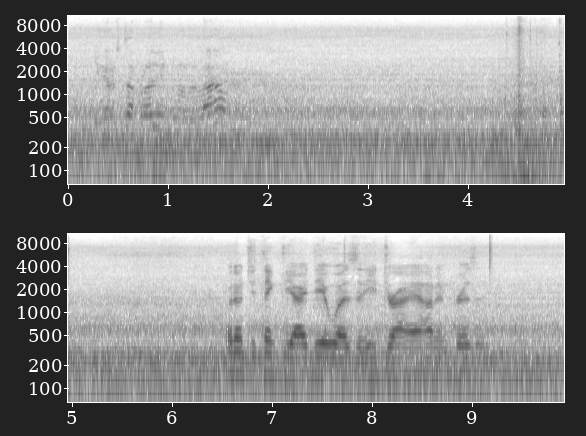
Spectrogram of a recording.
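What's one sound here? A car engine hums and tyres rumble on the road from inside a moving car.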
